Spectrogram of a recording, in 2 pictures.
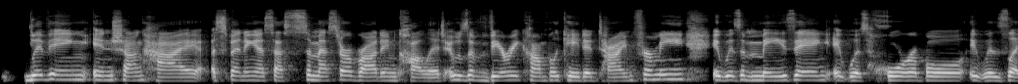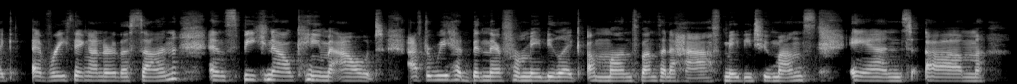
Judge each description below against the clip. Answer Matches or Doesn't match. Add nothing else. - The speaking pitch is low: Doesn't match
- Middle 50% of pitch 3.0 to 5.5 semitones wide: Doesn't match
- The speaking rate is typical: Matches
